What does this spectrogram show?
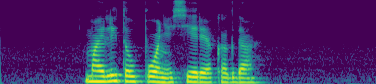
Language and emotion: Russian, neutral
